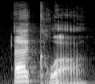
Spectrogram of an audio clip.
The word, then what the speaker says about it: Hekla: Well, too late for self-doubt, because I was now in the room with the $3,600 Muse Hekla. The H is silent.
